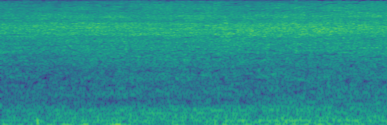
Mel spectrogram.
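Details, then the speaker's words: MAN truck under braking: a steady, heavy hiss of escaping air. The near-side rear brake chamber is leaking and needs replacing. "so as you can hear that's leaking quite heavily when we're breaking"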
